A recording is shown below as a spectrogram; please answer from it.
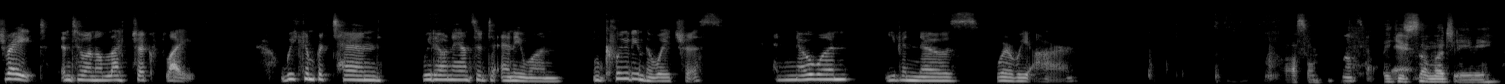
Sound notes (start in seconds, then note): none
